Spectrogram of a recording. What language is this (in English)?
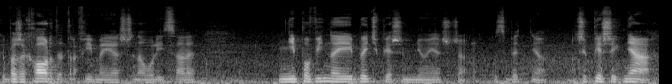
Polish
